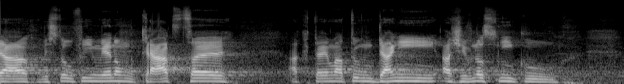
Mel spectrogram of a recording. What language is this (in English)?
Czech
